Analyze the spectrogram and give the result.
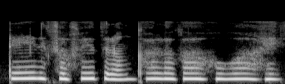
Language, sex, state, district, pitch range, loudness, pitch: Hindi, female, Madhya Pradesh, Bhopal, 245-265 Hz, -12 LUFS, 255 Hz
